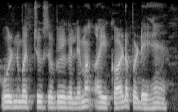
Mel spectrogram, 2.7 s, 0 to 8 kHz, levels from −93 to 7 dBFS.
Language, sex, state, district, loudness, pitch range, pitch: Hindi, male, Uttar Pradesh, Saharanpur, -15 LUFS, 130-145 Hz, 135 Hz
